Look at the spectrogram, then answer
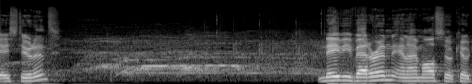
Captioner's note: applause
